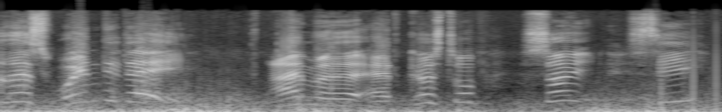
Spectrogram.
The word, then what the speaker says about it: Gødstrup: But this is Gødstrup, the people from other areas of Denmark would say Gødstrup because they're retarded. We do not do that because the D in Gødstrup is not pronounced. It's mute.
